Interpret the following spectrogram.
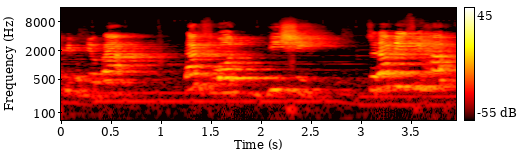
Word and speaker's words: phishing: The phishing is spelled phishing, phishing. So it's not when you throw a hook, but it's pronounced the same way.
